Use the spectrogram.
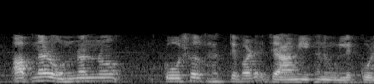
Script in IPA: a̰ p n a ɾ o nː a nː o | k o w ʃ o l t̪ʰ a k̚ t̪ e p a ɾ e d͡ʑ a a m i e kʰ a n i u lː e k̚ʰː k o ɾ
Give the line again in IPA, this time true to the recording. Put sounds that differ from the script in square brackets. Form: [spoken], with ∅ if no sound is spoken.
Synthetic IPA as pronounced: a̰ p n a ɾ o nː a nː o | k o w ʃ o l t̪ʰ a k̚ t̪ e p a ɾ e d͡ʑ a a m i e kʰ a n [e] u lː e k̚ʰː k o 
